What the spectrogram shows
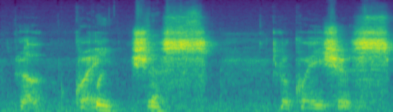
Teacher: You do want to stress on the second syllable, on the qua syllable.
